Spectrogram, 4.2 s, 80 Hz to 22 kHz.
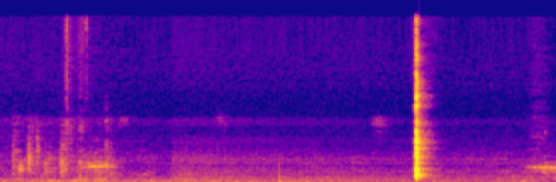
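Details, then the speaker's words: Low-voltage (24 V AC) baseboard-heat thermostat in a near-silent room: one sharp, crisp click as the contacts close or open the heat call, which signals the relay at the breaker panel; normal switching. "That's the switch either calling for or stopping the call for heat, and that's making a connection across that 24 volts, which then goes back to the relay at the breaker panel, and that's what is going to turn on the high power."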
